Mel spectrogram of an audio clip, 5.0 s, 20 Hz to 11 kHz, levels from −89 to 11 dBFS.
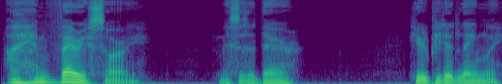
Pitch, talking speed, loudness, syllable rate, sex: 90 Hz, 105 wpm, -20 LUFS, 5.0 syllables/s, male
